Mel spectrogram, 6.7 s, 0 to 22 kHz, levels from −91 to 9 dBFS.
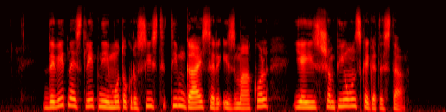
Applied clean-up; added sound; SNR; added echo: none; none; none; none.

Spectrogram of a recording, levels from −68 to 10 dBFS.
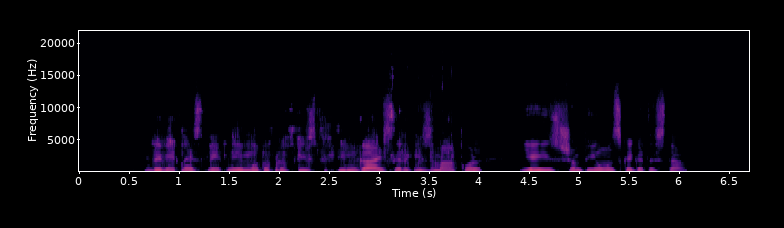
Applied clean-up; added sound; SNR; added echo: neural mask model Resemble Enhance denoiser.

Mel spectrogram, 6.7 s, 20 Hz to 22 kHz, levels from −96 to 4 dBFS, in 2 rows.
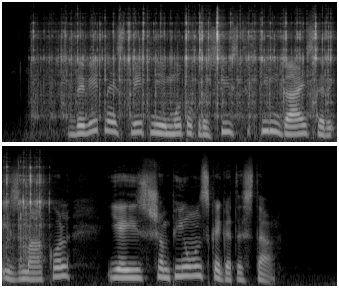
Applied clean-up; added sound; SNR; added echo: none; Rattle; -4 dB; none.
